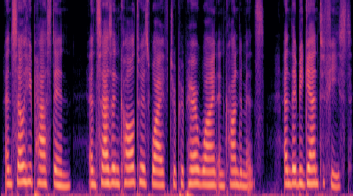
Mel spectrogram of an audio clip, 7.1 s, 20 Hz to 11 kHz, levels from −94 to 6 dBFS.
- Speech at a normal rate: Yes, average, 180 wpm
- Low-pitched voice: No, high, 230 Hz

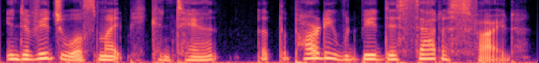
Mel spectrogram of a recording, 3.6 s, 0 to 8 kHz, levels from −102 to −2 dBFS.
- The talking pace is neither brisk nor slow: Yes, average, 165 wpm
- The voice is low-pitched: No, high, 190 Hz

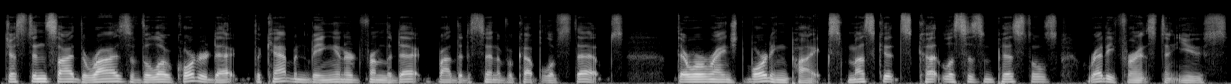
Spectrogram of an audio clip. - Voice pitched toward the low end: Yes, low, 110 Hz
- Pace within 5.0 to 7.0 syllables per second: Yes, 5.2 syllables/s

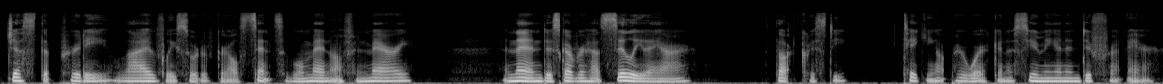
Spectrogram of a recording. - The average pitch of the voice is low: No, medium, 150 Hz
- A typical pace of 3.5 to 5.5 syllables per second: Yes, 5.0 syllables/s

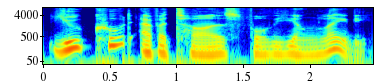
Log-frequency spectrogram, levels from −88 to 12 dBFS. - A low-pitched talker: Yes, low, 120 Hz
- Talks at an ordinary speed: Yes, average, 170 wpm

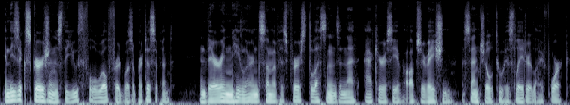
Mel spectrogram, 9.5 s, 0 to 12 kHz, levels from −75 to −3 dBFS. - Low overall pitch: Yes, very low, 80 Hz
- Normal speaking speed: Yes, average, 185 wpm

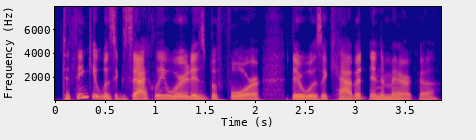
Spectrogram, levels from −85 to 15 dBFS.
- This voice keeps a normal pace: No, fast, 235 wpm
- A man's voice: Yes, male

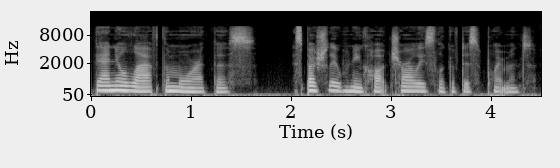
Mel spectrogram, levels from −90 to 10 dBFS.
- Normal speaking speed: Yes, average, 185 wpm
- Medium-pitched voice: Yes, medium, 160 Hz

